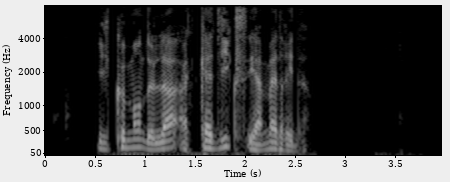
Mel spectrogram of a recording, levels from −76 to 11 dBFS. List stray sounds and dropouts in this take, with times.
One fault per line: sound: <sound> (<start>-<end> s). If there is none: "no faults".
no faults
